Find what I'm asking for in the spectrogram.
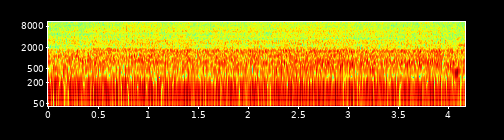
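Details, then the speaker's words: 480 hp Corvette LS3 swapped into a heavy JK Wrangler on 40s: loud, deep V8 idle around 750 rpm with a slightly choppy low cam rumble, clean exhaust; normal idle with aggressive cam. "this engine is close to 500 horsepower and it definitely has a little cam to it a little Rumble at idle which is the compromise you're going to pay for for that horsepower"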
